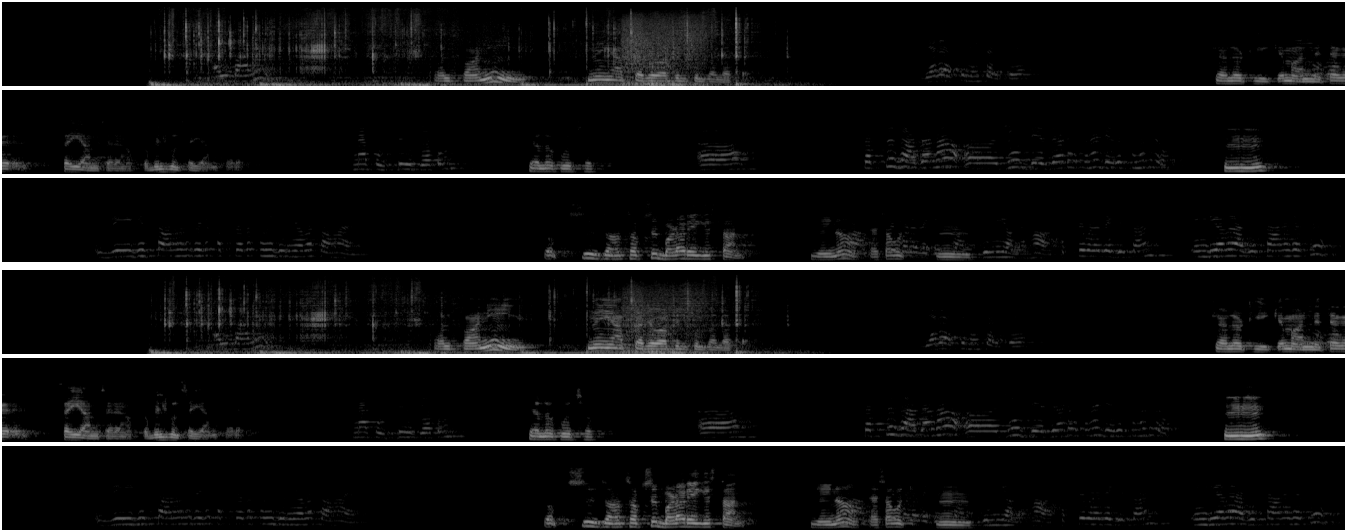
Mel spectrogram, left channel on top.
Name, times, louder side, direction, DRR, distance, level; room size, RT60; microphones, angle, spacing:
sound 1, 1.5-8.1, left 3 dB, 35° left, 2.0 m, -42 dB
voice 1, 2.1-2.8 9.2-10.3 12.9-13.4 16.9-18.0 20.4-20.9 22.0-25.1 27.8-30.4 35.3-38.4 38.7-40.1, left 1 dB, 75° left, 6 dB, 4.3 m, -55 dB
voice 2, 4.3-5.3 5.9-7.5 12.1-13.7 14.0-15.8 18.7-19.3 25.6-26.1 32.3-34.3 34.9-35.9 36.2-36.6, right 3 dB, 60° right, 5 dB, 0.9 m, -40 dB
27.5 x 19.5 x 7.0 m, 0.67 s
head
